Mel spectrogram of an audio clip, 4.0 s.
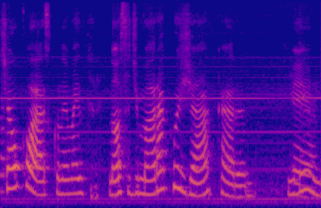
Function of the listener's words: taking over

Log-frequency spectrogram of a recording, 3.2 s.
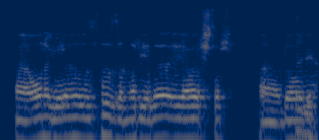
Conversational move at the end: taking over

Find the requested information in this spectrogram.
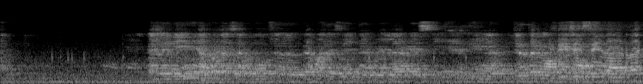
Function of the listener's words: taking over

